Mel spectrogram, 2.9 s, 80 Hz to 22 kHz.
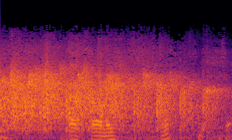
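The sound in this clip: Applause welcomes the Labour Party's parliamentary candidate at a 2017 general election event, a steady patter of clapping that fades slightly toward the end while a voice speaks over it.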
